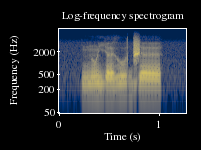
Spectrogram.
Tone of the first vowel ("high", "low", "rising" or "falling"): low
